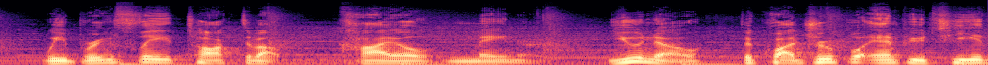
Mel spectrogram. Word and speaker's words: Maynard: name in the podcast i said kyle menard and it's clearly kyle maynard i know that i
